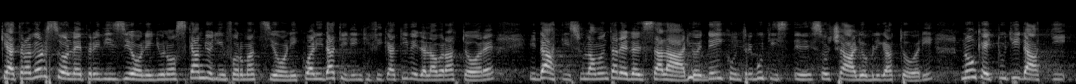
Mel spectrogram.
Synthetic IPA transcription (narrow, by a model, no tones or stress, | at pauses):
keat̪ːɾavɛrsolepɾevizjoːnid̪iunoskambjod̪iɱformat̪sːjoːnikwaːlid̪aːt̪iːd̪ent̪ifikat̪iːvid̪elːavoɾat̪oːɾe | id̪at̪isulːamont̪anead̪elsalaːɾjoed̪ːejkont̪ɾibuːt̪isot͡ʃaːliobːliɡat̪ɔːɾi | noŋket̪ːut̪ːiːd̪at̪ːi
